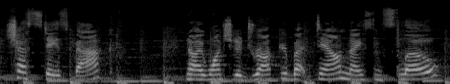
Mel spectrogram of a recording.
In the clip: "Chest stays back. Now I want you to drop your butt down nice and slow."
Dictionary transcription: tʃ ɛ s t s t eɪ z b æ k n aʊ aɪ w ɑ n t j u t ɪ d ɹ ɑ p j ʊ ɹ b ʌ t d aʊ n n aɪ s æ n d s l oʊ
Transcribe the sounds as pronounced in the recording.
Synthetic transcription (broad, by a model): tʃ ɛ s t s t eɪ z b æ k n aʊ aɪ w ɑ n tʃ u t ɪ d ɹ ɑ p j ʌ ɹ b ʌ t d aʊ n n aɪ s n s l oʊ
